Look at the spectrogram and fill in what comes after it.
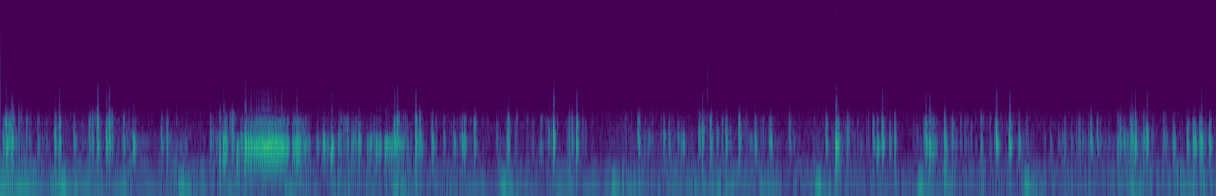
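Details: Stomach sounds from an adult abdomen: steady low gurgles and bubbling clicks with a louder rumble early on, active normal bowel sounds.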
